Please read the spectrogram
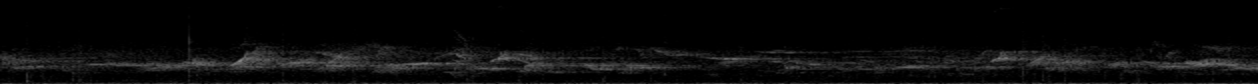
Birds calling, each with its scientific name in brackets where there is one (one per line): Red-billed Leiothrix (Leiothrix lutea)
Iiwi (Drepanis coccinea)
